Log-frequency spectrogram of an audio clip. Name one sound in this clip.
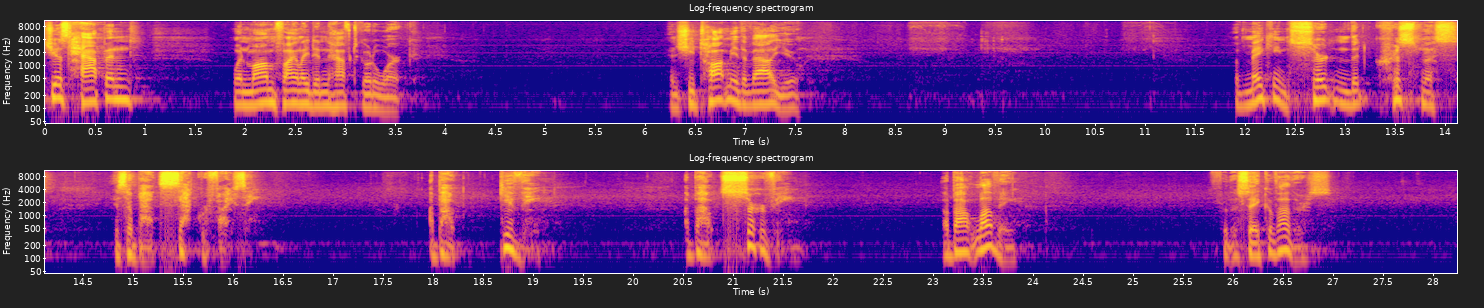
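A middle-aged man preaches with animation through a microphone in a large room, pausing between phrases.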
